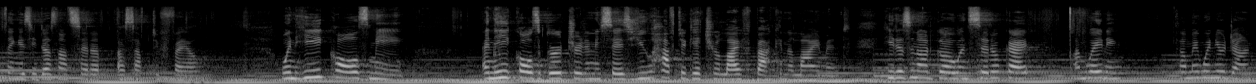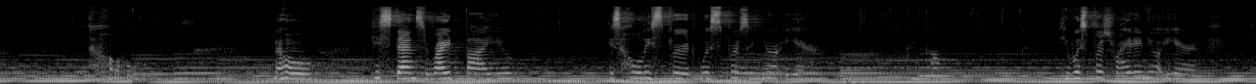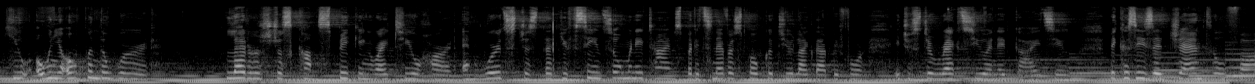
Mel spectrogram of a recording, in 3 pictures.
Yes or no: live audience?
yes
